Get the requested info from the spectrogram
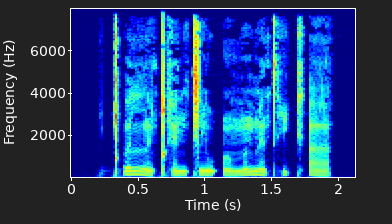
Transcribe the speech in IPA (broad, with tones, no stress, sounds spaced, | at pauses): ǃʼ ʊ˦˥ lː ə̃˨ ǃʰ ɛ̃˨ nʲ ǀ ĩ˨ w ʔ ɔ̃˨ m ə̃˦˥ b ɛ̃˨ t̪ʰ i˦˥ k ʔ a˨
